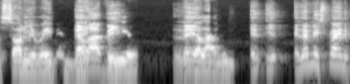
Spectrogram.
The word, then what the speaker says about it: LIV: LIV. And let me explain to people what live. It looked like live, but it's LIV. It's the Roman numbers for.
